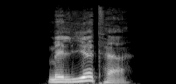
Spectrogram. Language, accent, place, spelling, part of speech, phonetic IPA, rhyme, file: German, Germany, Berlin, melierter, adjective, [meˈliːɐ̯tɐ], -iːɐ̯tɐ, De-melierter.ogg
- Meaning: inflection of meliert: 1. strong/mixed nominative masculine singular 2. strong genitive/dative feminine singular 3. strong genitive plural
